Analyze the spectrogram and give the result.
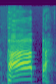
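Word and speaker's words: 밟다: 발음법 중에 하나입니다 얘는요 원래 리 비이는 널다 럼 릴로 발따라 읽고 싶으시겠지만 얘는 표준 발음이 보세요 바다입니다 게다가 얘는 장단음 아지 물어보는 문제도 꽤 많이 나왔 썼기 때문에 꼭 기억하셔야 돼요 밥다 밥다 밥다 바고 하면서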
